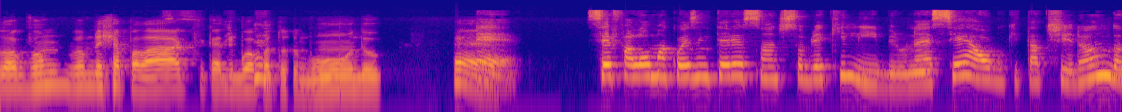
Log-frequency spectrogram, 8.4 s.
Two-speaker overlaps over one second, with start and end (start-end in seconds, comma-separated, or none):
none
